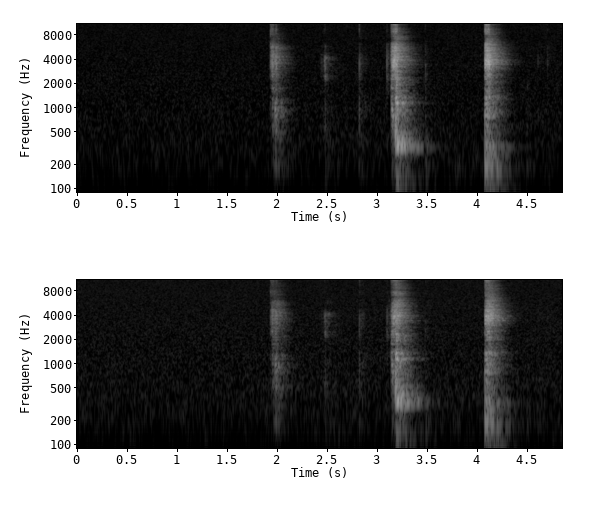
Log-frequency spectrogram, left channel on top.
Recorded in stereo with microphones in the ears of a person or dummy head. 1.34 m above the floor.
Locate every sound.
1.9 s tape being pulled: 20° left (ahead or behind), 1.8 m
